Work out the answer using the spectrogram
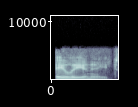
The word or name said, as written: alienate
